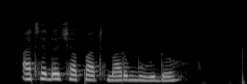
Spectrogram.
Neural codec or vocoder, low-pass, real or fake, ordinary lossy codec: none; none; real; none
